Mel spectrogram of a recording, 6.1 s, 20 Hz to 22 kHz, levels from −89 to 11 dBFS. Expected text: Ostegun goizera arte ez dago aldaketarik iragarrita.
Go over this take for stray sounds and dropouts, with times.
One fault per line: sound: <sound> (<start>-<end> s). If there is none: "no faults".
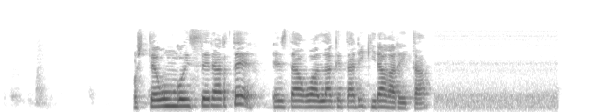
no faults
